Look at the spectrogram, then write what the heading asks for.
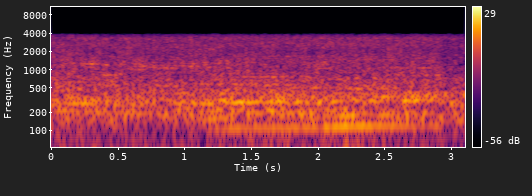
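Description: A heavy tractor engine drones steadily as the tractor pulls into a GTP site, a low rumbling motor noise that stays constant for a few seconds with no voices over it.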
